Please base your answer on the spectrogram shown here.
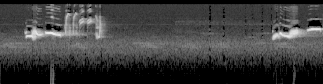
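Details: Two song phrases of a common blackbird (Turdus merula), each a deep fluty warble; the first closes with thin, high screechy notes, separated by about three seconds of quiet.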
